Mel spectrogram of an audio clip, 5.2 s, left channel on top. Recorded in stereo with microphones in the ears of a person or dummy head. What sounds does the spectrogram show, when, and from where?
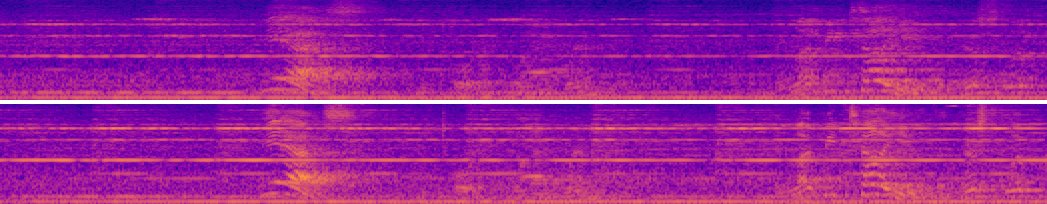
1.3 s a man speaking: 40° right (ahead or behind), 1.5 m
